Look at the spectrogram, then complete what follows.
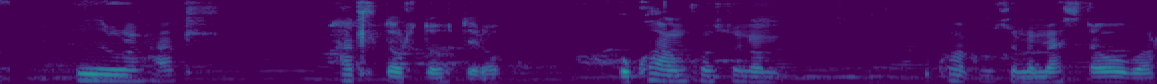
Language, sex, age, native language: Icelandic, male, 12, Icelandic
